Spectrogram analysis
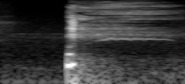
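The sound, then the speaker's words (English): A single abrupt burp with a sharp onset and a short fading tail, alone against quiet background. “Oh my God, I keep burping. Excuse me.”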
